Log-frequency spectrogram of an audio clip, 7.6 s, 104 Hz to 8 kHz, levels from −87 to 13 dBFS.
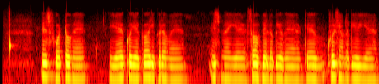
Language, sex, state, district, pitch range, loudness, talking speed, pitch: Hindi, male, Rajasthan, Bikaner, 135-145 Hz, -17 LUFS, 140 wpm, 140 Hz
